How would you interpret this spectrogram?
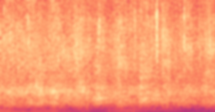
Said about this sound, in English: give the Lord a hand clap today.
